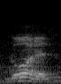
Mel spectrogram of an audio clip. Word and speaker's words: город: So, for example, on gorod, the G-O-R is capitalized and the O-D is in smaller letters, so it's gorod and not gorod.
